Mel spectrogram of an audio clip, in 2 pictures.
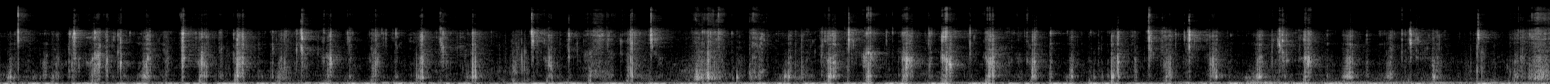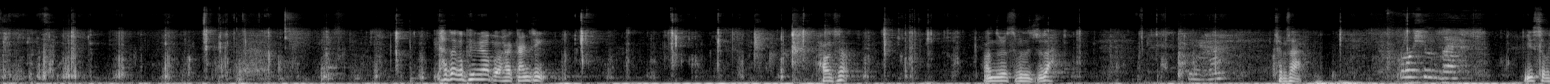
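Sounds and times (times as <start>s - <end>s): crunchy chewing: 0.0s - 20.0s, 21.1s - 25.4s.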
